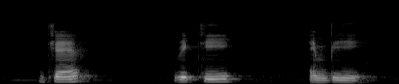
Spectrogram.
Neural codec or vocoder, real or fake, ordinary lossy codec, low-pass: none; real; none; 7.2 kHz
